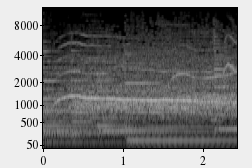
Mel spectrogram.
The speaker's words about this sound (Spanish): ¡A ver los gritos, che!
